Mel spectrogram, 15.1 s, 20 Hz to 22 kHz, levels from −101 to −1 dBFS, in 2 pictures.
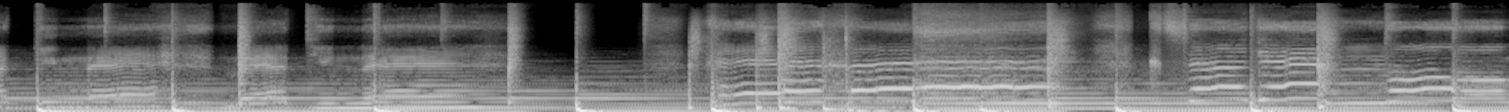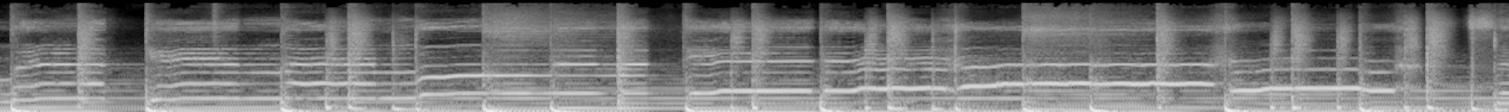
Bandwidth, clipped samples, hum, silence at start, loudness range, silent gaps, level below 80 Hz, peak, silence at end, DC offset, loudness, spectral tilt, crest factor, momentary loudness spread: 19 kHz; under 0.1%; none; 0 s; 3 LU; none; -22 dBFS; -6 dBFS; 0 s; under 0.1%; -19 LUFS; -5 dB/octave; 12 dB; 5 LU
